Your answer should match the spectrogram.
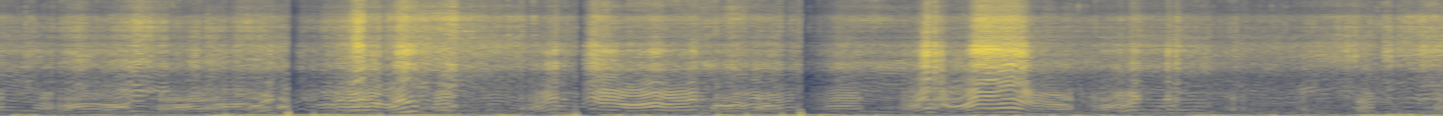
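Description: KTM two-stroke off-road motorcycle engine revving up and down over and over as the throttle is worked hard, with a long climb in pitch near the end. There are a few sharp knocks, about two seconds apart, from the bike over rough ground.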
